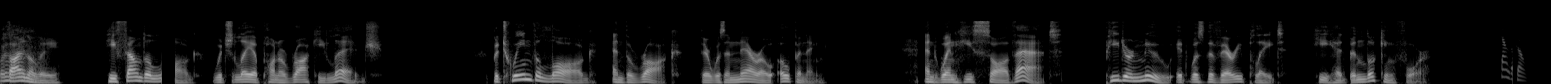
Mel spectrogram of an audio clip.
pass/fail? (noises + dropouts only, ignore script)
fail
